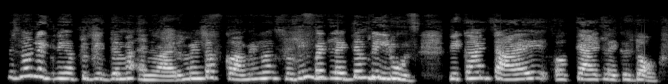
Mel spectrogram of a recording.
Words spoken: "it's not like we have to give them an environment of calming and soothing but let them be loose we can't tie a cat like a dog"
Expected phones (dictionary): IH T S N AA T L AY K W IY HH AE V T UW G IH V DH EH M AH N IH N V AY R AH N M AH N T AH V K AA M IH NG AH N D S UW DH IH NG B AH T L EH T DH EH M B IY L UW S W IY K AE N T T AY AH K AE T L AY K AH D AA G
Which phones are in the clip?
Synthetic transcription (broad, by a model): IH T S N AA T L AY K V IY HH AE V T UW G IH V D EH M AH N IH N V AY R AH N M AH N T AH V K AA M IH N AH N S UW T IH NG B AH T L EH T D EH M B IY L UW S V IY K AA N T T AY AH K AE T L AY K AH D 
